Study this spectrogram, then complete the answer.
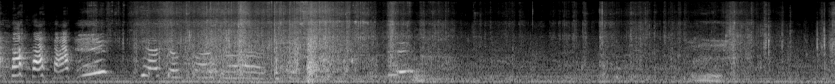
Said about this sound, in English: how many bottles of water this shit is? 40. 40 bottle of fucking water, one arm.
